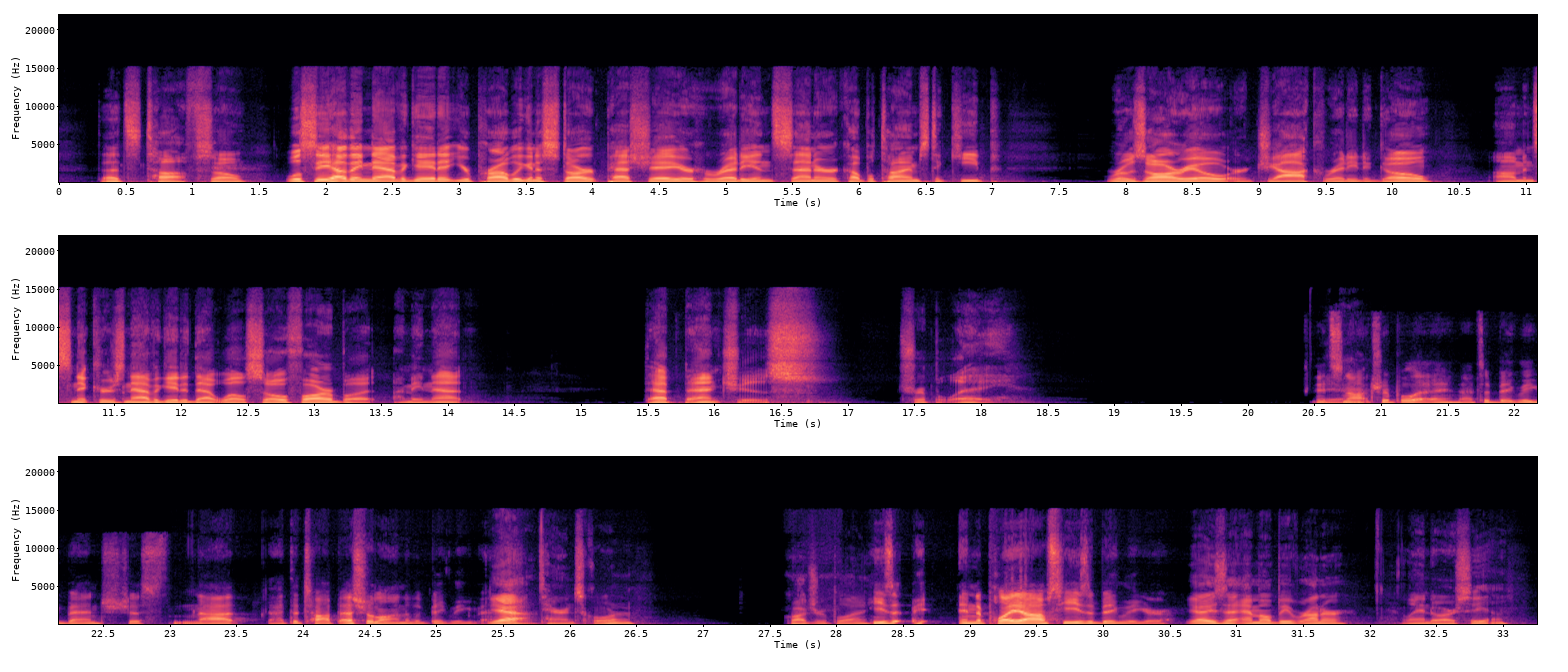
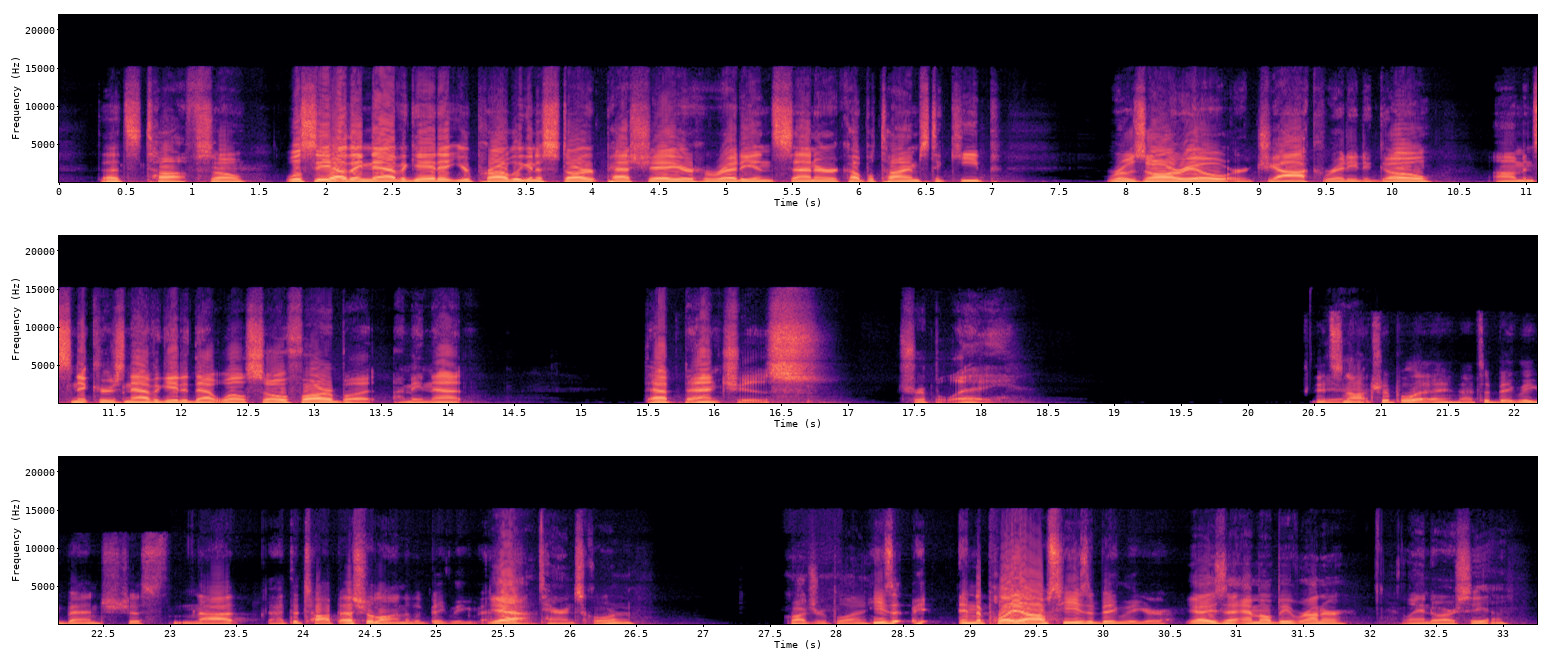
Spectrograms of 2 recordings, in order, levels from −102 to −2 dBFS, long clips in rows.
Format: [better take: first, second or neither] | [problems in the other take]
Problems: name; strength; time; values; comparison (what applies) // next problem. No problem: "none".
first | distortion; slight; 10 dB below the speech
